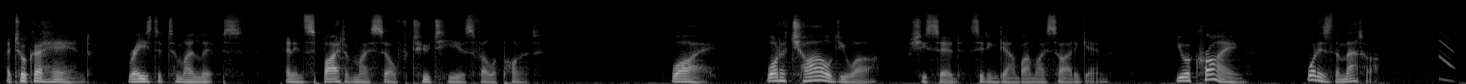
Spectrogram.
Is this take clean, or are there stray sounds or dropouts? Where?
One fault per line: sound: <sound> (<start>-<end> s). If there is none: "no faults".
sound: chirp (14.4-14.6 s)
